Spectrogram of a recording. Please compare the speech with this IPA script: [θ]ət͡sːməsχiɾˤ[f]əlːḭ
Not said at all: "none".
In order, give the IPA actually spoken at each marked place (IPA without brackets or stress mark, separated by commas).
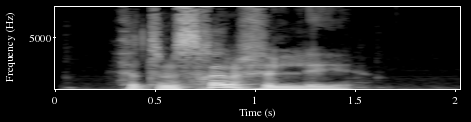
θ, f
